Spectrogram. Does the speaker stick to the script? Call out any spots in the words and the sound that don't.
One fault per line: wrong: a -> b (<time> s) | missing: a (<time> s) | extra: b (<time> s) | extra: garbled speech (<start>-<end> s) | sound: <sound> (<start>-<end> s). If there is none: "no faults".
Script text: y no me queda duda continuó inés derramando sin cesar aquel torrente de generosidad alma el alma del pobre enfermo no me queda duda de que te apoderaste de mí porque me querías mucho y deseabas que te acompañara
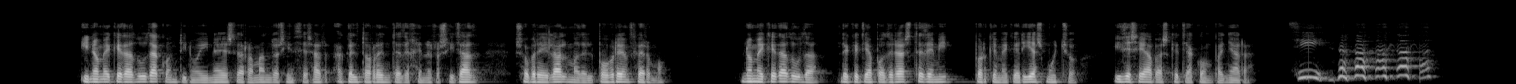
wrong: alma -> sobre (5.1 s)
sound: laugh (12.9-14.4 s)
